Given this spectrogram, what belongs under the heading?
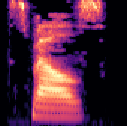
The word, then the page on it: smells: British English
